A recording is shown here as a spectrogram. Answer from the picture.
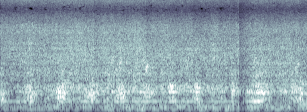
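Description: Onion-paste masala sizzling in a nonstick frying pan while being stirred with a wooden spatula, the gravy being fried down until the oil separates. A steady low hum runs underneath and stops about four seconds in.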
